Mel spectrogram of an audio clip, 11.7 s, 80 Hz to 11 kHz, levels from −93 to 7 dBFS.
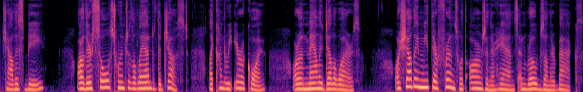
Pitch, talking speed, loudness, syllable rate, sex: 190 Hz, 180 wpm, -16 LUFS, 5.0 syllables/s, female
